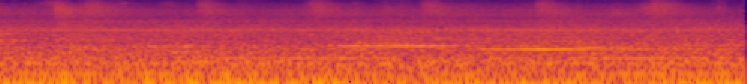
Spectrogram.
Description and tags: Subway Inside Train Noise with Attention Noise
attention, city, field-recording, inside, new-york, nyc, platform, subway, tannoy, train, underground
